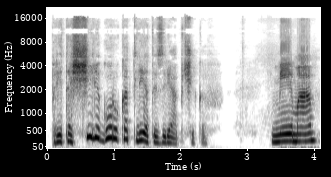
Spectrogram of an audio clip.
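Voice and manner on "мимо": mildly shouted refusal; old man's cry. A narrator's reading. Old man refusing among guests, mild shout. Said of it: "закричал белобородый румяный старик".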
